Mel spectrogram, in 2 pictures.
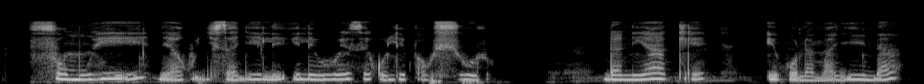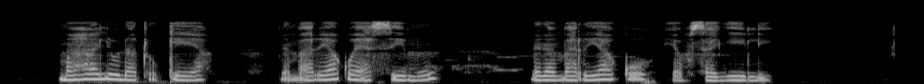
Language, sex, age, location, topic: Swahili, female, 25-35, Mombasa, finance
